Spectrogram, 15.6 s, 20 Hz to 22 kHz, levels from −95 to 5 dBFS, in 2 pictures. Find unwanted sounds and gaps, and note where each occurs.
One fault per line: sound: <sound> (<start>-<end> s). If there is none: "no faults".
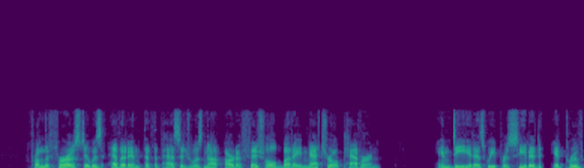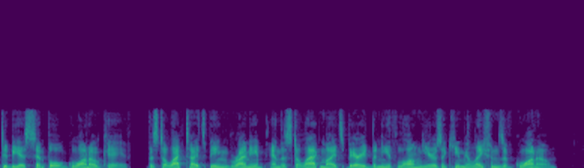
no faults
